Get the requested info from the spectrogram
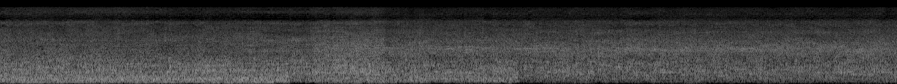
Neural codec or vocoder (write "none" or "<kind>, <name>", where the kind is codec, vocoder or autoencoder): codec, SNAC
